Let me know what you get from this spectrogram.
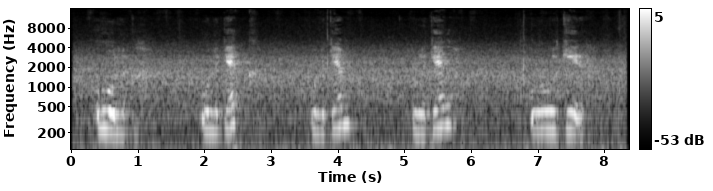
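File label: "uulk" Palauan, back; 背中; 発音; 身体の各部位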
